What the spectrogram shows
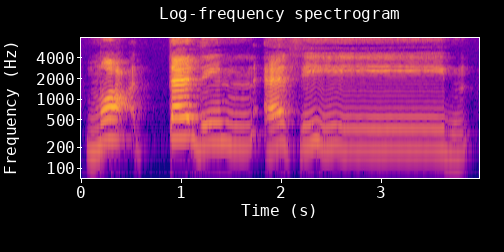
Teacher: کیونکہ یا مدہ ہے وقف کی وجہ سے یہاں پہ مد عارضی ہو جائے گا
